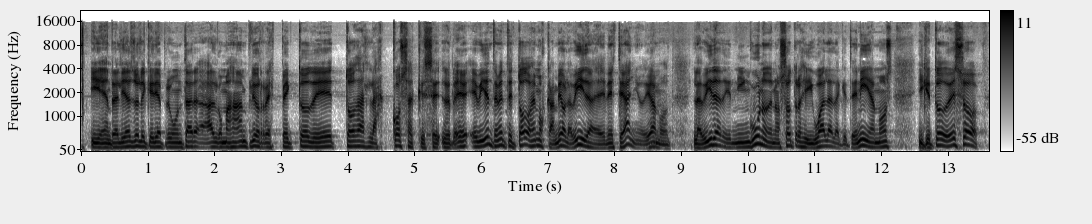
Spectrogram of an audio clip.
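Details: Adult male speaker; normal speech.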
